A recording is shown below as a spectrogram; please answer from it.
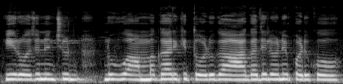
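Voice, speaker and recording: A woman voicing a grave landlord son who gives short, calm orders. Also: on the high side, brisk, close to an everyday voice. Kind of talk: storybook acting.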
